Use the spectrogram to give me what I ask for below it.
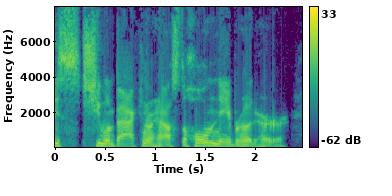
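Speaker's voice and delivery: ordinary talk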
